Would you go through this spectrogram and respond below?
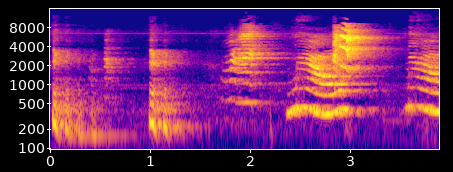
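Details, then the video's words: A talking rose-ringed (Indian ringneck) parakeet speaks in short, harsh, nasal phrases, one sounding like a meow, with bright rising squawky notes toward the end. "Indian Ring Neck Parrot mithu Talking Parrot Natural Sounds/Voices"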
